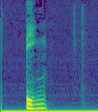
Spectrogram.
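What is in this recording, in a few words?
"ping3", Teochew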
